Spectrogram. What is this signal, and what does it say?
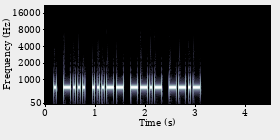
Morse code, heard as a keyed tone, about 25 wpm, 700 Hz. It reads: EB3QQ
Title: DXCC-100 Call Signs - 5 Characters - Repeated 2x - 25wpm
